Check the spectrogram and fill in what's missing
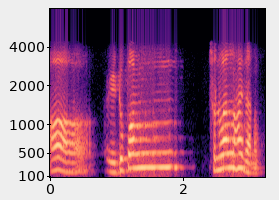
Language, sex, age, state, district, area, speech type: Assamese, male, 18-30, Assam, Charaideo, urban, conversation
